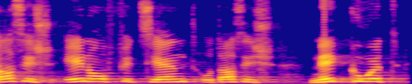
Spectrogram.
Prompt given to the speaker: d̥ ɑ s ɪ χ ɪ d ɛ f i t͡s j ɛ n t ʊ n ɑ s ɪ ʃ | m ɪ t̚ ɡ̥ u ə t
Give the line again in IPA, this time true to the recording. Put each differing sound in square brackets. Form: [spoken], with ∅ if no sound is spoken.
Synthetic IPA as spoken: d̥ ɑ s ɪ [ʃ] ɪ [n] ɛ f i t͡s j ɛ n t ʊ [d] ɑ s ɪ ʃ | [n] ɪ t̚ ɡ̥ u ə t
